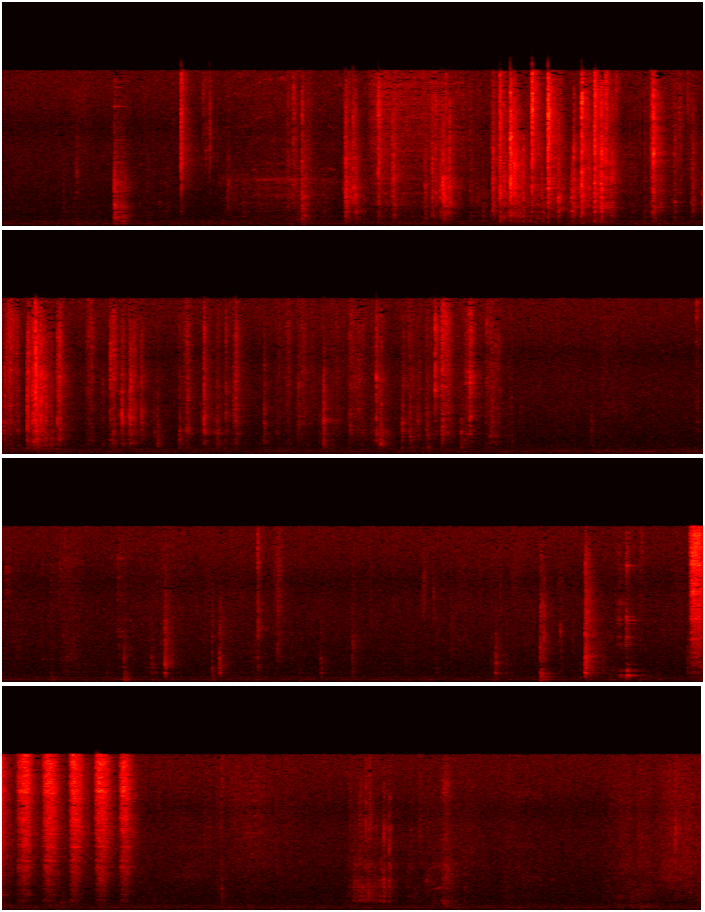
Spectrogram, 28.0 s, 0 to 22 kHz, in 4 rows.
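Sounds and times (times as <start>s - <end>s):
plastic bag crinkling: 2.9s - 12.0s.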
